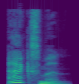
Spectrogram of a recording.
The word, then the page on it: axeman: British English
